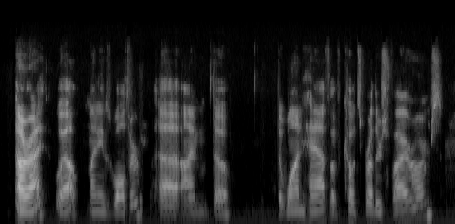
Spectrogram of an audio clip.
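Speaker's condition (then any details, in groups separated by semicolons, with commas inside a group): No condition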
